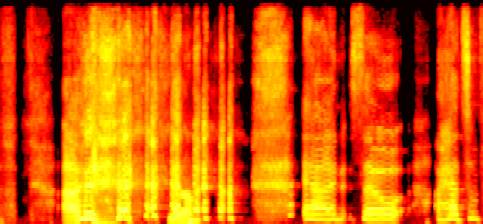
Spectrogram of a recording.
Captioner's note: laughs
